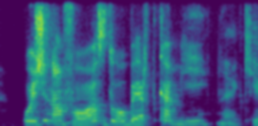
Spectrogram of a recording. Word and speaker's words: Camus: Bom, então o Albert Camus, né, a gente se escreve Camus, mas é Camus, né, se pronuncia Camus, ele é um argelino, né, nasceu na Argélia, e viveu de 1913 a 1960, né?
